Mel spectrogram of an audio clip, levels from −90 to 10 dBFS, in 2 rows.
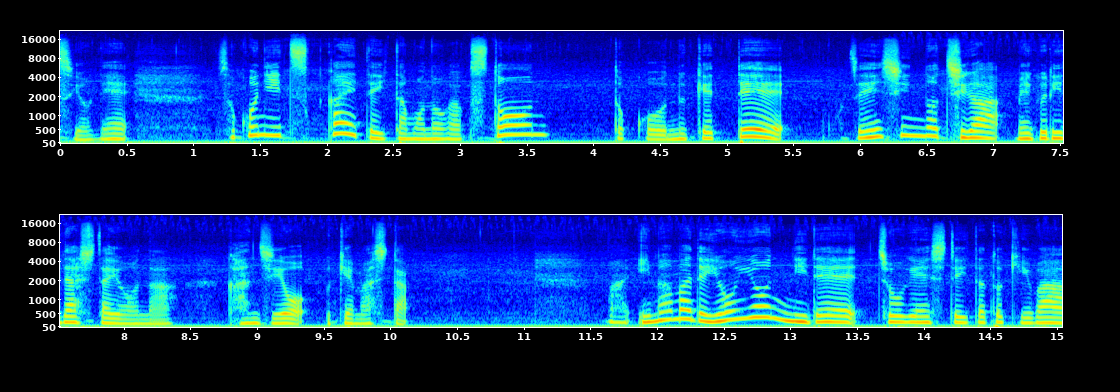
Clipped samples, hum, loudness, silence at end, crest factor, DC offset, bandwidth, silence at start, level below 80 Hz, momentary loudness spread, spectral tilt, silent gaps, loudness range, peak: under 0.1%; none; -25 LUFS; 0 s; 18 dB; under 0.1%; over 20 kHz; 0 s; -40 dBFS; 22 LU; -5 dB/octave; none; 7 LU; -8 dBFS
